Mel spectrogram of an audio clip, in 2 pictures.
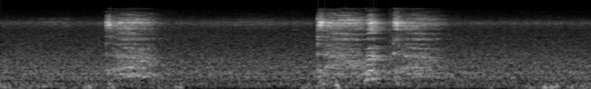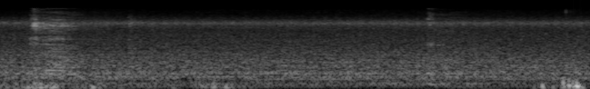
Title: Girl coughing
